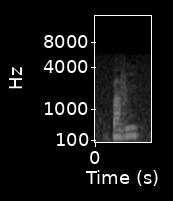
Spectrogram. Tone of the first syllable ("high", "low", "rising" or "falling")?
low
